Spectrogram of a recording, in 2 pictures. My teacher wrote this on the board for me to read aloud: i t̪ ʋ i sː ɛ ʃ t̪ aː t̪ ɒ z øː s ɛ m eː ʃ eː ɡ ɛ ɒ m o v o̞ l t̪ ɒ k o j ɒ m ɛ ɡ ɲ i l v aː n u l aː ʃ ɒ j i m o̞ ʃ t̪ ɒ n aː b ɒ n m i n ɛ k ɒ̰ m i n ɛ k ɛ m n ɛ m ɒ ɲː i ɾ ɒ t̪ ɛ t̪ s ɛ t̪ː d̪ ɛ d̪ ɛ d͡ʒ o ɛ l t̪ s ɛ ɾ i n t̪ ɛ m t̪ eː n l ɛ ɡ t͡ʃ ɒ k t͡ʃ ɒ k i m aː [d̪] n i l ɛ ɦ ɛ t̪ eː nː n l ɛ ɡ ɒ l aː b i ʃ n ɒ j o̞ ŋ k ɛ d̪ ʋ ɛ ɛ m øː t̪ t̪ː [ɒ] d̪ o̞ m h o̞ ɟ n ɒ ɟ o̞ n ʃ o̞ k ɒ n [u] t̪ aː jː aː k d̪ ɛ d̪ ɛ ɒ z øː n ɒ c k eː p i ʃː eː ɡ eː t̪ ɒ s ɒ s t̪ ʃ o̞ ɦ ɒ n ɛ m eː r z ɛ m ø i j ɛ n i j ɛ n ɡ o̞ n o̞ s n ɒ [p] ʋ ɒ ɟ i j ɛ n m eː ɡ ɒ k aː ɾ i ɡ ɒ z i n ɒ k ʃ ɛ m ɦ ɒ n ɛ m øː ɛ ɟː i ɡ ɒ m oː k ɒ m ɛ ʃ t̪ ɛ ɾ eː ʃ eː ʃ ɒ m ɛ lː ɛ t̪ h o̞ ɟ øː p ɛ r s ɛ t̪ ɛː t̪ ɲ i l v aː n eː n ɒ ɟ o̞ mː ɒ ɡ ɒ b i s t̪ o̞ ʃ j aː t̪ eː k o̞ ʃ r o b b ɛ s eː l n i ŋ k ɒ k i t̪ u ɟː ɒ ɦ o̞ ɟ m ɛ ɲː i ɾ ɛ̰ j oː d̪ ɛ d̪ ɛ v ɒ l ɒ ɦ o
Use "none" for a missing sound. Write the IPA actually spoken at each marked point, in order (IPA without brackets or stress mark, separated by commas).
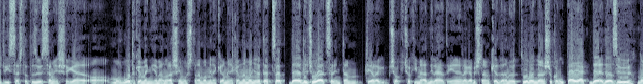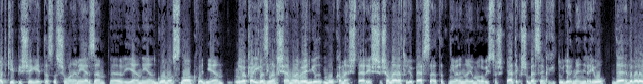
d̪, u, u, k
